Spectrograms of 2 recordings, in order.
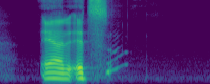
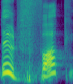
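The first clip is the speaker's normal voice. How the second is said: much higher, louder exasperated cry; exasperated outburst; 12 semitones higher, 7 dB louder than usual. Real, not acted. Speaker venting at the guy who called them tired, loud and exasperated. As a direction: blurt it out in frustration.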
